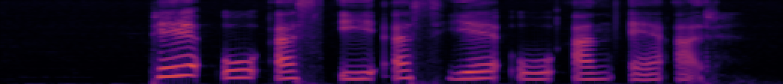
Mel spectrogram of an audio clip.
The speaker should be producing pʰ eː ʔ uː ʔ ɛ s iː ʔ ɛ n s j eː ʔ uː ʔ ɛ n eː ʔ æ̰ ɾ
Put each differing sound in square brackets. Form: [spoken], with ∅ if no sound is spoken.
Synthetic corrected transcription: pʰ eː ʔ uː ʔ ɛ s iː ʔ ɛ [∅] s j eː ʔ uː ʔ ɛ n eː ʔ æ̰ ɾ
